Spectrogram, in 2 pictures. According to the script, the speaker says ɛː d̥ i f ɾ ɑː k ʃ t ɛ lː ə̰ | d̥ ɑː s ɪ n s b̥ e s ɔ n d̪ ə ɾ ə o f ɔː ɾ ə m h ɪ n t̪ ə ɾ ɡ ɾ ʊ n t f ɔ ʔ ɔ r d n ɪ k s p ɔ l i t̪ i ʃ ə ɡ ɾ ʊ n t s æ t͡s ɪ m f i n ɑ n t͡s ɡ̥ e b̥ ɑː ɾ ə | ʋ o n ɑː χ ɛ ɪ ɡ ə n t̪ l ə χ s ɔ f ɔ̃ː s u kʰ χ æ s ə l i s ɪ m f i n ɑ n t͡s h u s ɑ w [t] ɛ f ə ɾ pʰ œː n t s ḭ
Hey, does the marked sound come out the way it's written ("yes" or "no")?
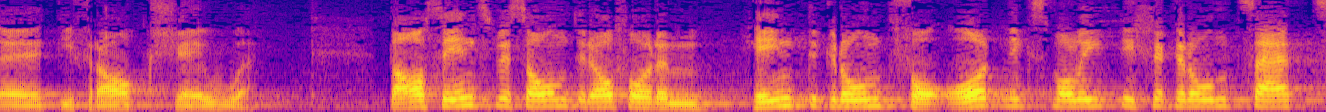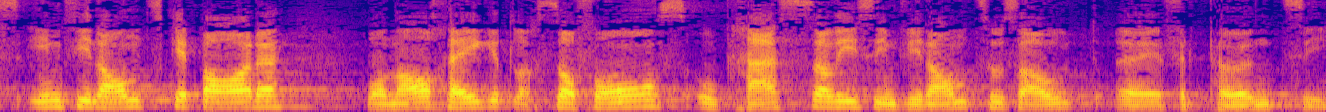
yes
